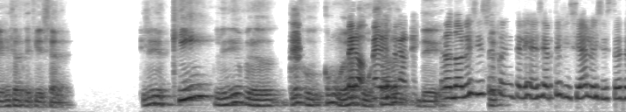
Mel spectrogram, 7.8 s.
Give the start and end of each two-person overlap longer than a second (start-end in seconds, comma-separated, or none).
4.3-6.4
